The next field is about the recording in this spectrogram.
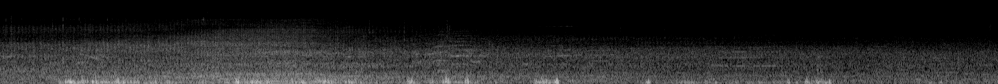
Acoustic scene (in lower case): residential area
